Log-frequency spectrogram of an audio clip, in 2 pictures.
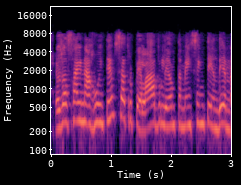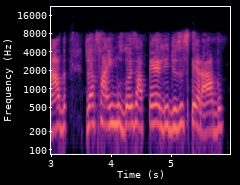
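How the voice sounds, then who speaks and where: A woman with a high, quick voice tells a painful story over a live video call, and she often acts out what people said to her. Her sound is dry and close, with no room around it. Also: no room sound. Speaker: guest sharing her story. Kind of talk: emotional live chat.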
